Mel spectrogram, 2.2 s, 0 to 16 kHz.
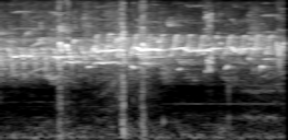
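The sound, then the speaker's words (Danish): Birds chirp and tweet in a dense, steady high chatter as two white doves and other birds fly in through a window to peck up lentils. A few soft fluttering bursts sit under the continuous calls. “Først var der 2 hvide duer, der fløj ind af vinduet, men snart var der alle slags fugle, der kom for at hjælpe med at samle linserne op.”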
